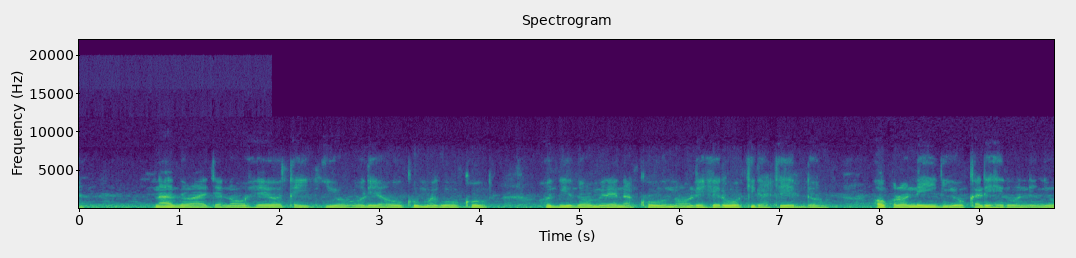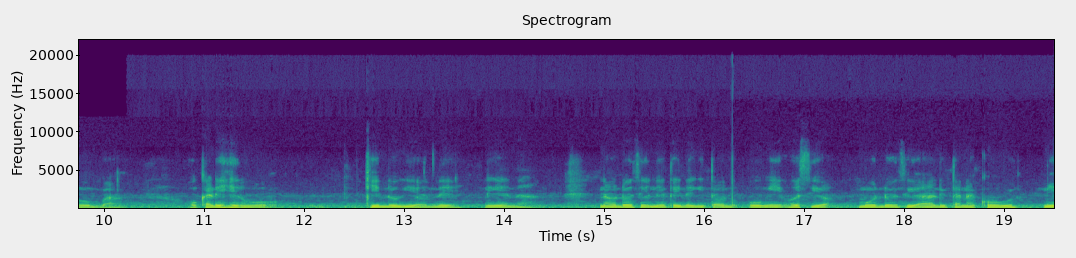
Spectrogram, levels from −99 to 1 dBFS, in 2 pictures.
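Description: Speech with a call bitrate drop from 1.94 to 10.55 s: coarser coding and a top end cut from 20 kHz to 12 kHz, consistent with roughly 48 falling to 15 kbps, lowest for about 5 s.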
